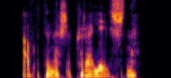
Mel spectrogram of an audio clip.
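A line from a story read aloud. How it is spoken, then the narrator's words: Mocking hmph. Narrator (Russian): хмыкнула Тиана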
